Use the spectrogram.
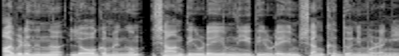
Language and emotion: Malayalam, neutral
